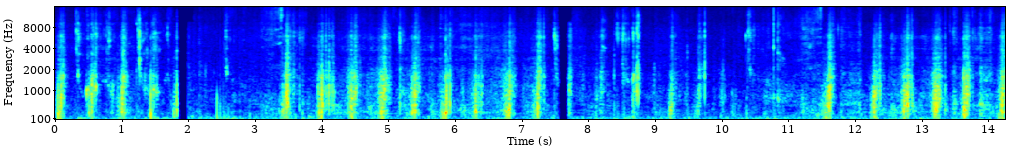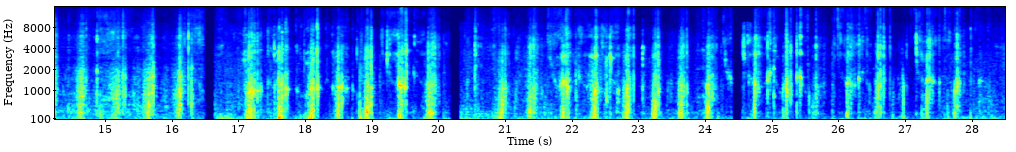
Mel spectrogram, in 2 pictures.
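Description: Close-up chewing of a mouthful of sesame seeds: dense, rapid crunching and crackling, broken by a few brief dropouts.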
